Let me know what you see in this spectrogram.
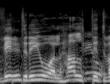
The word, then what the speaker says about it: vitriolhaltigt: Ja, vitrihålig... Hur uttalar man det där? – Får jag se? – Vitrihålig. – Vitriolhaltigt vatten. – Vitriol. Ja. Okay.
